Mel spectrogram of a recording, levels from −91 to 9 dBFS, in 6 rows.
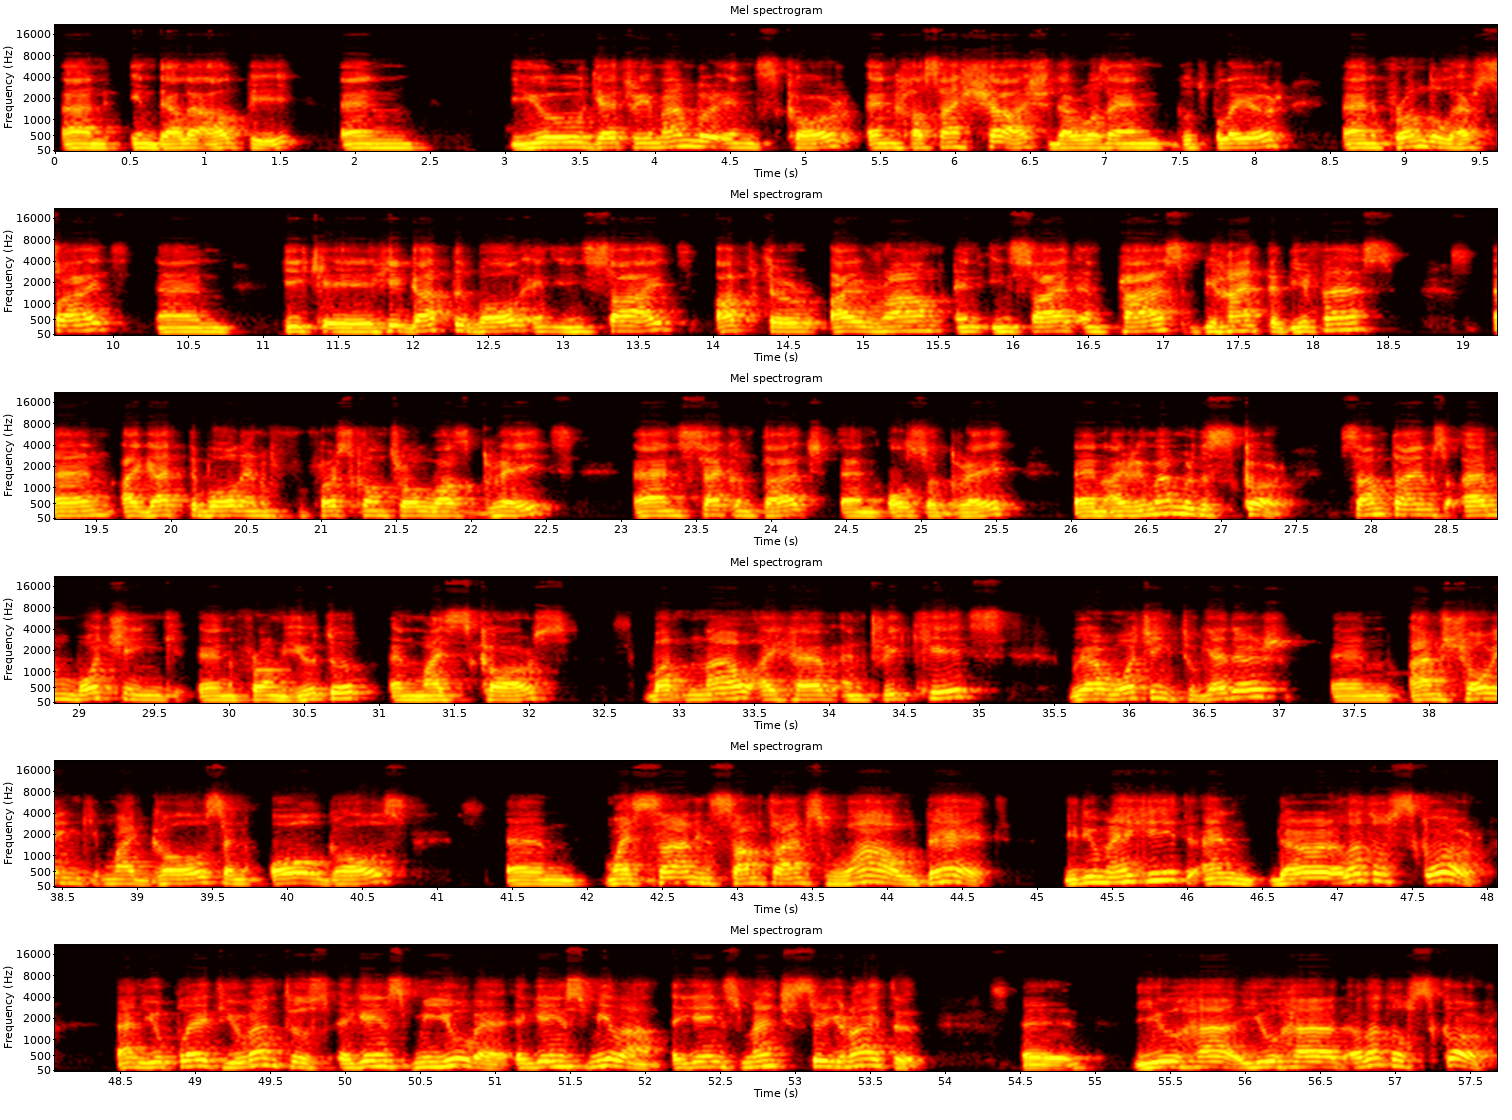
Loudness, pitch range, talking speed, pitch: -19 LUFS, 130-170 Hz, 135 wpm, 145 Hz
